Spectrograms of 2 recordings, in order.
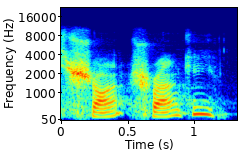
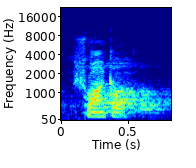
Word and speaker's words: Schwankel: And we have a public hearing to consider a variance application from Marcy Weaver and Keith Schwanke. Did I pronounce that correctly? Close. Schwankel. Schwankel.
